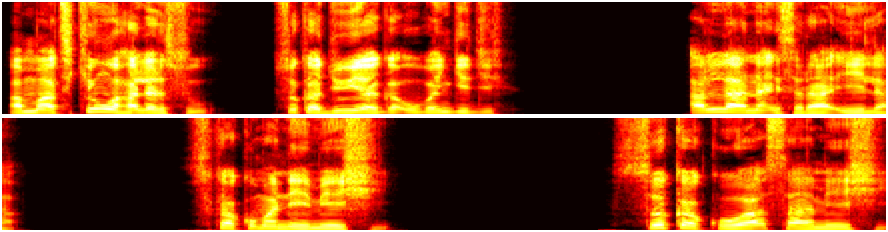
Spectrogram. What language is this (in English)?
Hausa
